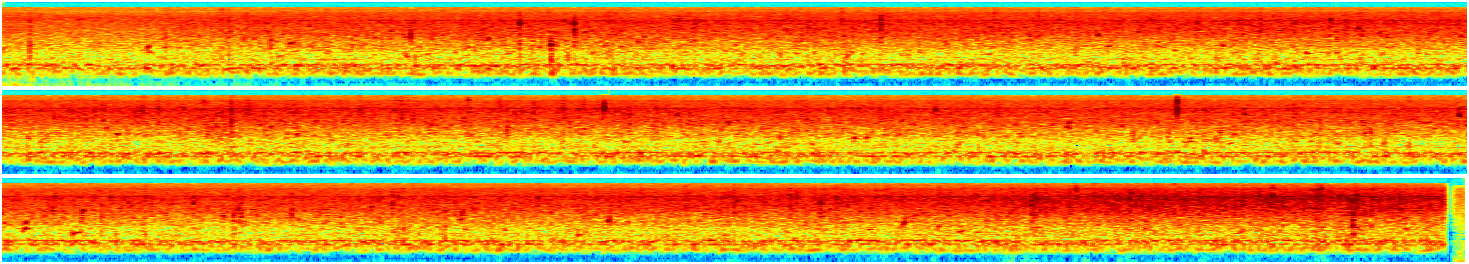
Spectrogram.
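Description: Steady rush of rain and running water in a forest stream, with scattered small raindrop ticks.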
